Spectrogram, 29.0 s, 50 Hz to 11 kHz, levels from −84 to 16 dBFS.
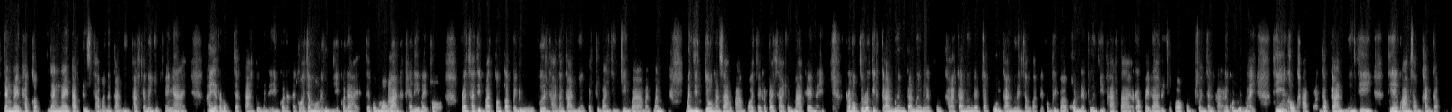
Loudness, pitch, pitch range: -18 LUFS, 120 Hz, 110-130 Hz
